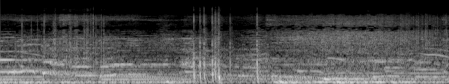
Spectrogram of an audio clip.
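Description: Fireworks going off, with a quick cluster of sharp bangs and crackles about two seconds in, over music that plays throughout.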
